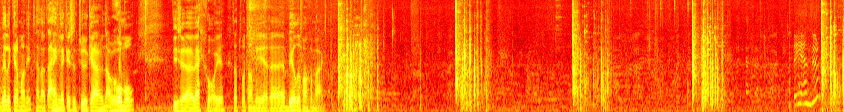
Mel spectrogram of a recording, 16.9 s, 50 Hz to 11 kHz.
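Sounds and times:
speech: 0:00.0 - 0:07.4
recycled cast iron scrap being hacked into small pieces for cupola furnace melting: 0:06.7 - 0:07.7, 0:09.1 - 0:09.9, 0:11.4 - 0:12.4, 0:13.8 - 0:14.6, 0:16.4 - 0:16.8.

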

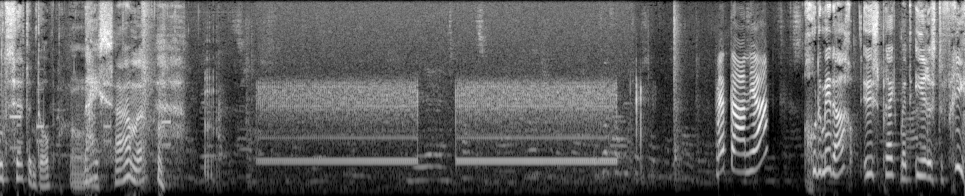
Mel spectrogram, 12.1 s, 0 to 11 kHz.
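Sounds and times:
speech: 0:00.0 - 0:02.7, 0:09.3 - 0:12.0
faint noise: 0:00.0 - 0:12.0
ringing tone of an outgoing phone call: 0:03.2 - 0:08.0.

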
